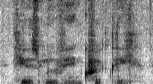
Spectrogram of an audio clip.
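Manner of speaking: plain reading voice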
